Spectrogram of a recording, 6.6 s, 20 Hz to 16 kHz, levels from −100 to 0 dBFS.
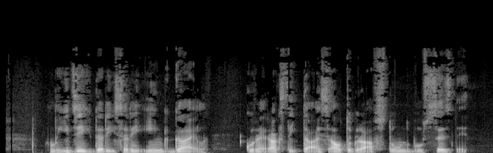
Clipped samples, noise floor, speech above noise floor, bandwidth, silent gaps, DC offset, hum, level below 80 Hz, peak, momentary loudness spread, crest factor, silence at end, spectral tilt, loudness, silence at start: under 0.1%; -44 dBFS; 21 dB; 11.5 kHz; none; under 0.1%; none; -56 dBFS; -2 dBFS; 15 LU; 22 dB; 0.35 s; -6.5 dB/octave; -24 LUFS; 0.65 s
